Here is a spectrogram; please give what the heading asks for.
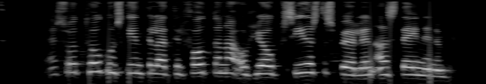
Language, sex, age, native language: Icelandic, female, 40-49, Icelandic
